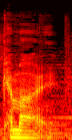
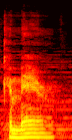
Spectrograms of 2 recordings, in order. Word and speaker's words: Khmer: which is now modern-day Cambodia the Kemmer correctly pronounced Kamai or Khmer or camera in English are an ancient people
